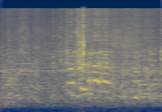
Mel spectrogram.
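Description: Crowd of onlookers talking, several voices at once, with a sharp click about a second in.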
